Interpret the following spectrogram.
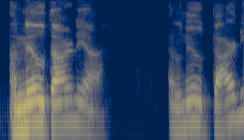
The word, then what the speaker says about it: Anil Dharni: Anil Dharni, even is that the right pronunciation?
